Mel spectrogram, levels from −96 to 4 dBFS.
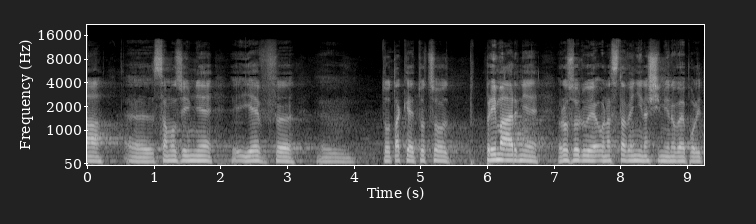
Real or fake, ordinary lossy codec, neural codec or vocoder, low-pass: real; AAC, 64 kbps; none; 14.4 kHz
